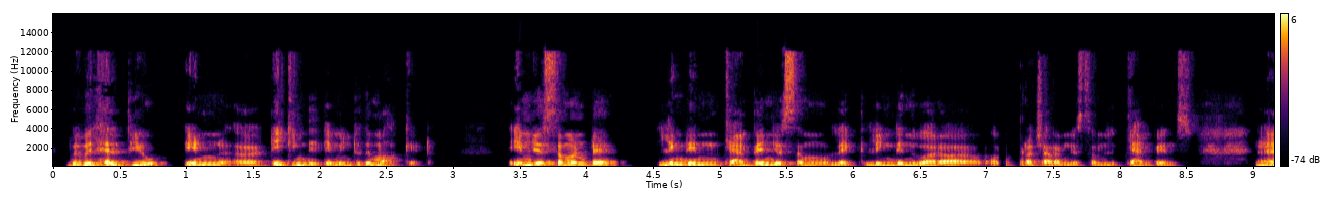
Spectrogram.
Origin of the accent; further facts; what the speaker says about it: Nimmapalli, Telangana, India; also born or lived in Mumbai; మా ఊరు I mean మా నేను ముంబైలో పుట్టాను కానీ మా ఊరు వచ్చేసి నిమ్మపల్లి సిరిసలకు దగ్గర ఉంటుంది అనమాట చిన్న ఊరు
